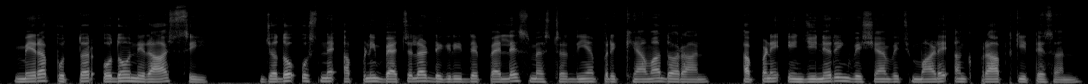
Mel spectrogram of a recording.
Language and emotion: Punjabi, sad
